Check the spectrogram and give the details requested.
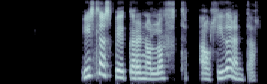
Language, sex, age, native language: Icelandic, female, 40-49, Icelandic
